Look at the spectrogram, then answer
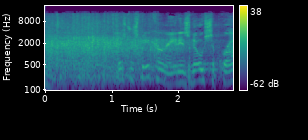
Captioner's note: some Applause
